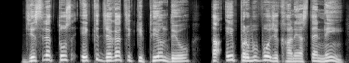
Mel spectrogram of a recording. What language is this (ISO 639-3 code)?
doi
